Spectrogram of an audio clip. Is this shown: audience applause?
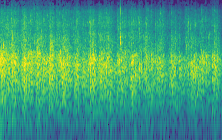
yes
